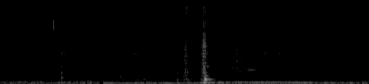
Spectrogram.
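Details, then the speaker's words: Mountain bike disc brake after cleaning the disc and refitting the wheel with quick-release: faint light ticks every so often as the wheel turns as a pad touches the disc; caliper needs adjusting. "obvious it is, but you can just hear it touching the brake every now and then and I'll show you how to adjust that."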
